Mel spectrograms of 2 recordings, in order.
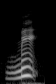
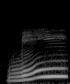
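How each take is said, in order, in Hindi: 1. स्वर छोटा है। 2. स्वर लंबा है। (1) "म में छोटी ई की मात्रा लगने से इसका उच्चारण मी होगा" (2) "यदि आप इसे मी कहेंगे तो वह गलत होगा"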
